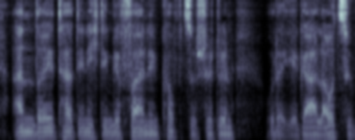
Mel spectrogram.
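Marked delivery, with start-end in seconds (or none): none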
